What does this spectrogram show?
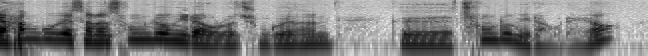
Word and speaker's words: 청룡: 하여간 어쨌든 그 사람에 대한 발음은 청룡이 맞습니다. 성룡은 한국식 발음이고요. 중국 발음인 청룡이 맞고요.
